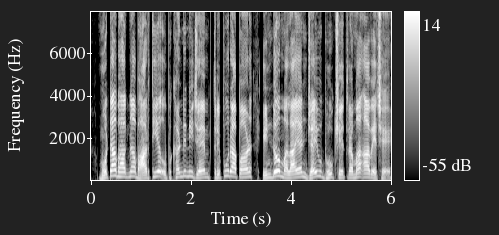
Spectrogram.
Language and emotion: Gujarati, neutral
